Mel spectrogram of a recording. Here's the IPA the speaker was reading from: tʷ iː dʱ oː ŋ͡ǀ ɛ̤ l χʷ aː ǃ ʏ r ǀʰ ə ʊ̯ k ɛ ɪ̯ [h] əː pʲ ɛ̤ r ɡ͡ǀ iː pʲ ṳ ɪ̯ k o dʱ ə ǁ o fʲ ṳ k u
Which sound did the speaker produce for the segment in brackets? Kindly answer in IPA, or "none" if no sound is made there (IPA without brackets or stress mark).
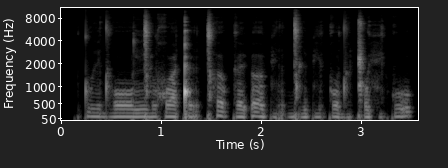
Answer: ʔ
